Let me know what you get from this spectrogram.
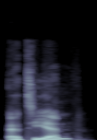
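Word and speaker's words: Etienne: Etien.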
